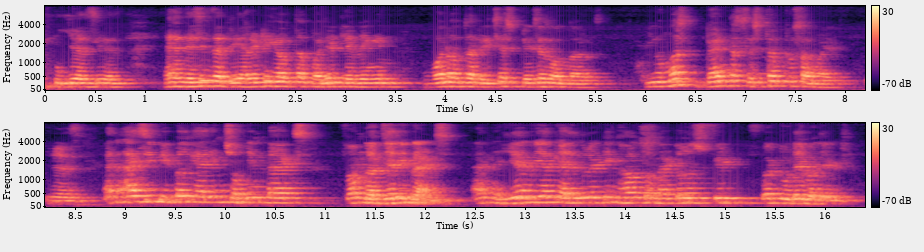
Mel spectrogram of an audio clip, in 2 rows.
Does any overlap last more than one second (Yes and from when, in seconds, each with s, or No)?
No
